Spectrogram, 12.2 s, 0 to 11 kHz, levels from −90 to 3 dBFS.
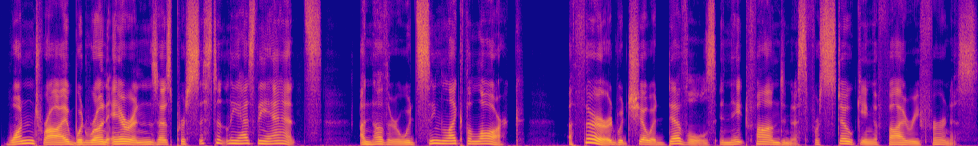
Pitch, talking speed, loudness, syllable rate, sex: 165 Hz, 140 wpm, -18 LUFS, 4.1 syllables/s, female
